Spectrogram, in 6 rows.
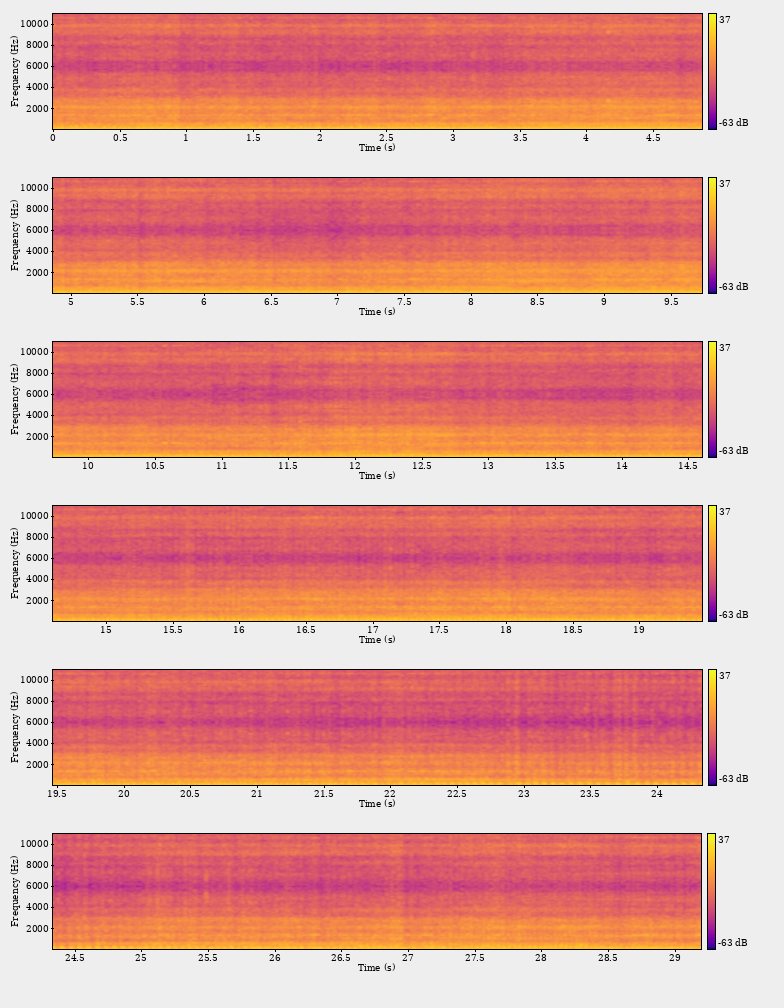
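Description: KTM 690 SMC's single-cylinder engine running at low, fairly steady revs while riding a dirt trail, its pitch shifting only a little now and then.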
